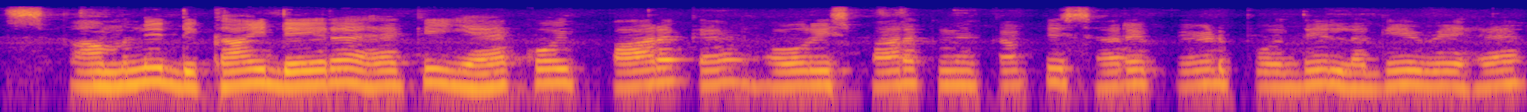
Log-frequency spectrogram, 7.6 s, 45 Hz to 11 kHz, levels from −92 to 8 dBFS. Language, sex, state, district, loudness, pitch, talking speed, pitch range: Hindi, male, Rajasthan, Bikaner, -16 LUFS, 170 Hz, 165 wpm, 165-180 Hz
